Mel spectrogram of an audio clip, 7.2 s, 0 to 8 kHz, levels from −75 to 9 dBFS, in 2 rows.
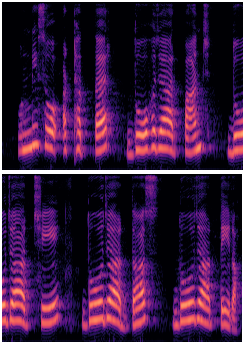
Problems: background sounds at intervals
